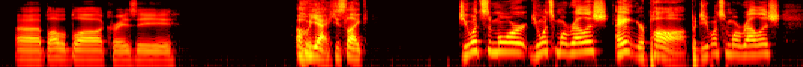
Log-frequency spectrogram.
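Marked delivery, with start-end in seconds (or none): 4.5-7.7 mock rattled-off exclaiming, high and rapid. Retelling a movie character offering relish in a cafeteria, imitating someone exclaiming. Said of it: "Just like exclaiming in this cafeteria".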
